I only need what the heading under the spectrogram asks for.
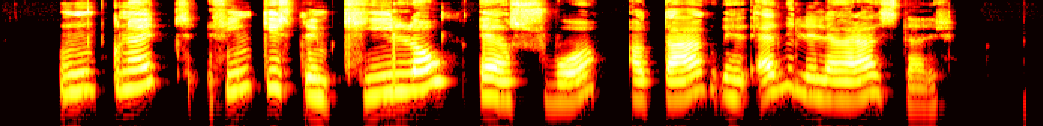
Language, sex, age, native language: Icelandic, female, 70-79, Icelandic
